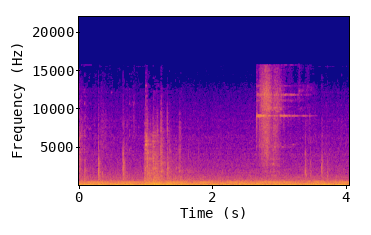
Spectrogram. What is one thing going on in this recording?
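A metal case clicks open.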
